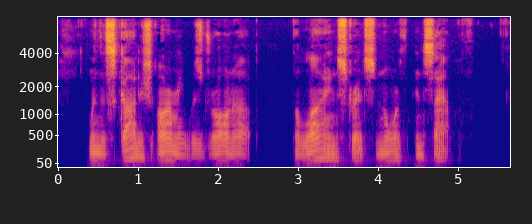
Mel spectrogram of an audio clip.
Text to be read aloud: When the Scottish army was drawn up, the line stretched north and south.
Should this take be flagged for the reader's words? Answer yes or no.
no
